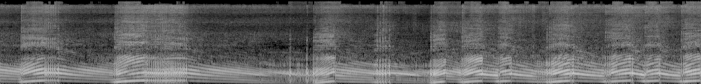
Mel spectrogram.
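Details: Vintage chainsaw with a governed carb cutting a leaning tree: revs rise and sag with each cut, blubbering a little at top speed however lean it is set. Running fine.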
